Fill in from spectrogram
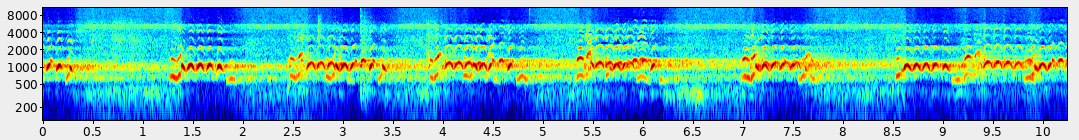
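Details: Common loon calling at night: bursts of quavering, wavering notes repeated in rapid tremolo runs, each burst lasting about a second, rising and falling slightly, with pauses between phrases over a quiet background.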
